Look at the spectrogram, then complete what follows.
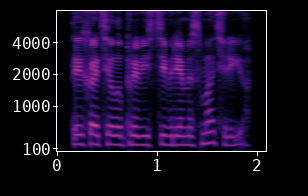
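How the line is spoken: Cool voice. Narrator (Russian): прохладным голосом произносит Роман

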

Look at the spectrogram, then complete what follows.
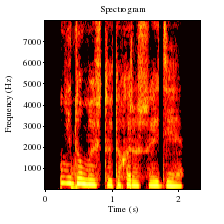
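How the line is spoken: Quiet whisper. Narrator (Russian): прошептала тихо

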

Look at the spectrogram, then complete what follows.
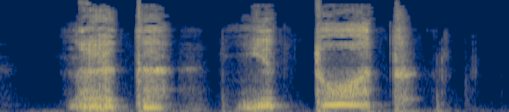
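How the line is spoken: Hoarse. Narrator (Russian): И хрипло добавил

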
